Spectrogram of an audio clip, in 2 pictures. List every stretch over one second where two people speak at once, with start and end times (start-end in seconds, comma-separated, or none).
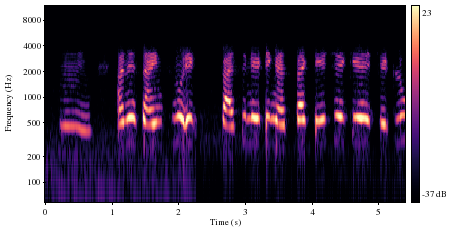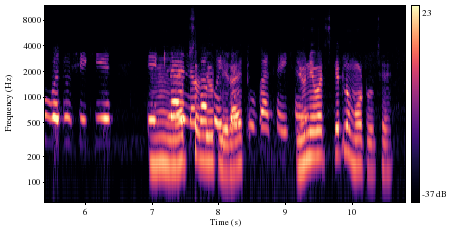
7.0-8.4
